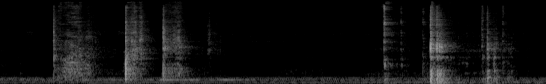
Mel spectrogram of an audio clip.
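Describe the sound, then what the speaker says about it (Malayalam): A spoon scrapes sautéed chutney ingredients from a pan into a mixer jar, with several separate metallic scrapes and clinks spaced irregularly over a quiet background hum. "അപ്പോൾ നമുക്കിത് മിക്സിയുടെ ജാറിലേക്ക് ഇട്ട് കൊടുക്കാം"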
